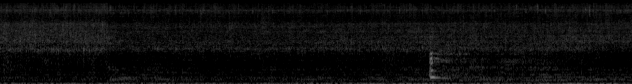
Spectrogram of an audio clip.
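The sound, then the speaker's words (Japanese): Hot water poured over the head during a hair wash, a steady, soft, even hiss throughout, broken only by one brief knock. “それではお湯をおかけしますね。”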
